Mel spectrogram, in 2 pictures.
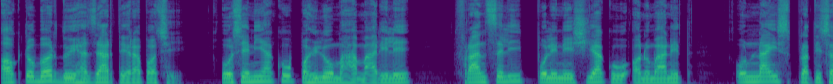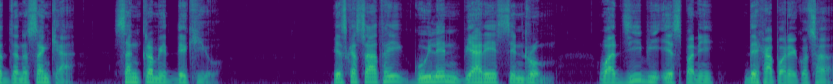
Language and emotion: Nepali, neutral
